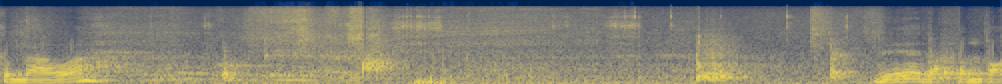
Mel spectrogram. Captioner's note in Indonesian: suara vakum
